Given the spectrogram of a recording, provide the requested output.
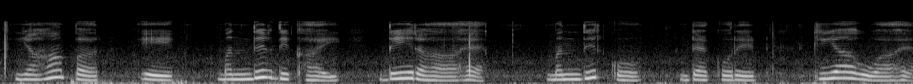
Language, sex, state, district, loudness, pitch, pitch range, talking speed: Hindi, female, Punjab, Fazilka, -20 LUFS, 220 Hz, 195-250 Hz, 90 wpm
